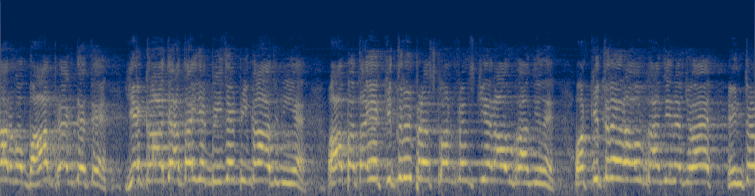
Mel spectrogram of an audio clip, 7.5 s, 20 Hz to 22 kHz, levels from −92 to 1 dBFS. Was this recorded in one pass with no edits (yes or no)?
yes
